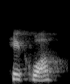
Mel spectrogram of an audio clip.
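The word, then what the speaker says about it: HCQIA: the healthcare quality improvement Act of 1986 is generally pronounced um Piqua is the acronym it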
